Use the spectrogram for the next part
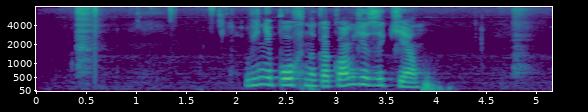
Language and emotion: Russian, neutral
